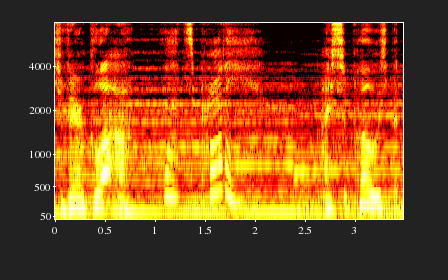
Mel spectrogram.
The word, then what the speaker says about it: verglas: That word basically means thin ice, but it's pronounced verglas.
